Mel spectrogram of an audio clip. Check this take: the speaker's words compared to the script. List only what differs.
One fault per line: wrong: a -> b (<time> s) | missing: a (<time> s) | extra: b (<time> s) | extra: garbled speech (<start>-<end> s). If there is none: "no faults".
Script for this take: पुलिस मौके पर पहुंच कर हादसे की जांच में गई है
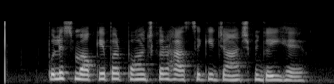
no faults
